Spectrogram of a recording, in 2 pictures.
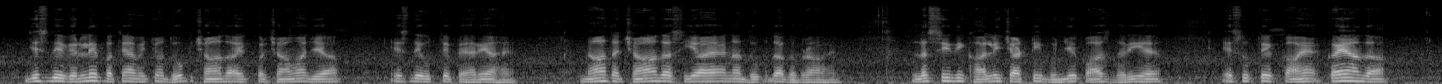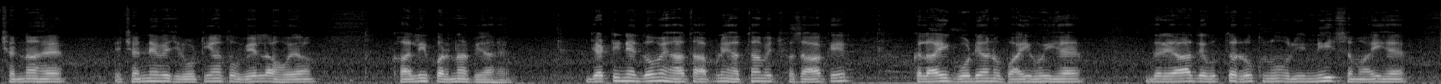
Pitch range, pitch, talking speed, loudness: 120-140 Hz, 130 Hz, 155 wpm, -24 LUFS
